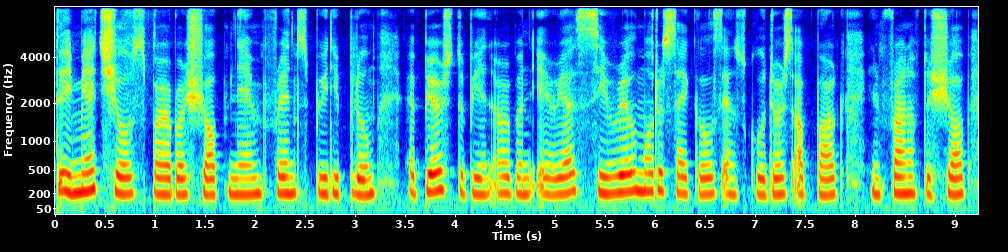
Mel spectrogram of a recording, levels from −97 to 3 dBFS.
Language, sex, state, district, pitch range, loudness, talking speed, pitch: English, female, Nagaland, Kohima, 195-215 Hz, -17 LUFS, 170 wpm, 200 Hz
